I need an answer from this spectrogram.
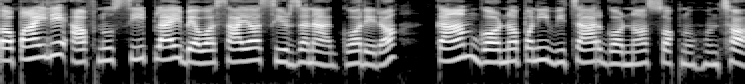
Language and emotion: Nepali, neutral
